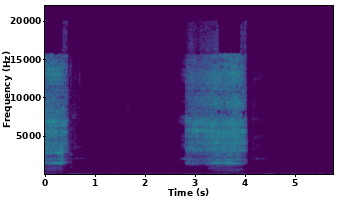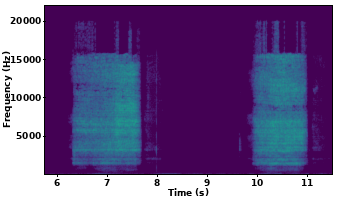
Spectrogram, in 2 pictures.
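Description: Loud, harsh, rattling snores recur about every 3.5 seconds, roughly 18 a minute, with quieter breathing between; snoring.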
